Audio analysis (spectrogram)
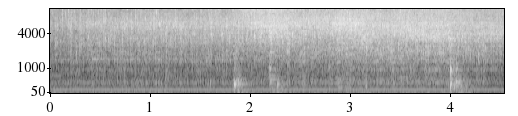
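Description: Onions frying in a pan, a steady close sizzle with a few sharp spoon-against-pan clicks scattered through.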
